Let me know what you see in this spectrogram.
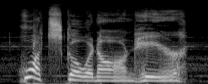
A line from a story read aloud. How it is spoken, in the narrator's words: growled the farmer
